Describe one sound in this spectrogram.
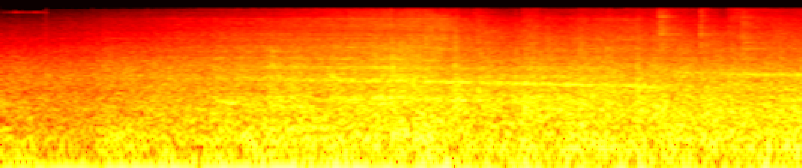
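Train brakes squeal.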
